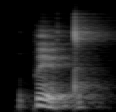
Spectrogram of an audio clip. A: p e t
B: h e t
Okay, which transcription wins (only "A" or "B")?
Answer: A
